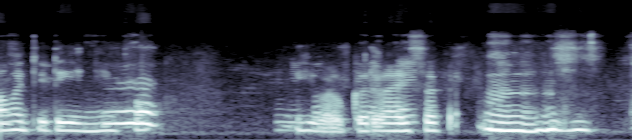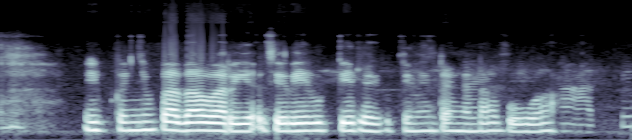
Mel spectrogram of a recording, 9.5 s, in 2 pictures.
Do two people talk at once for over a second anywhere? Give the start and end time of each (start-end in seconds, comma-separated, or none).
2.3-4.0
